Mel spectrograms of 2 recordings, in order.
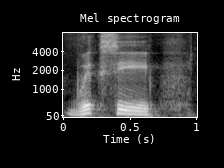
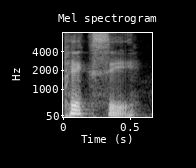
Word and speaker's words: Wixey: And Wixey is spelled Wixey. It's not Pixie, like Picc. Not Pixie or Picky. Yeah. Yeah. It's not Wiki.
